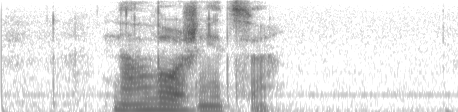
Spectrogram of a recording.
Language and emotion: Russian, neutral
